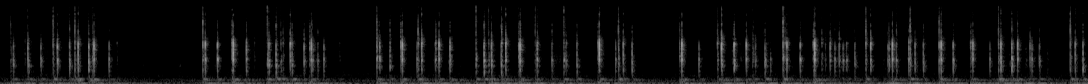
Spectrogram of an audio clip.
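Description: Fingertips with long painted nails rapidly tap the plastic keycaps of a small 44-key ABS plastic mechanical keyboard, an Epomaker TH40. Quick bursts of bright, dry clacks centred around 2.3 kHz come in runs separated by short pauses near 1.5, 3.5 and 6.5 seconds. There is little low end and each click dies away almost instantly.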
